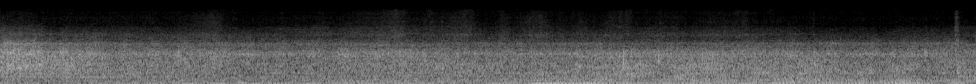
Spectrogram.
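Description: Lorry's diesel engine running, heard inside the cab as the truck creeps across an icy, snow-packed yard. There is a steady hiss over it, and the low rumble grows stronger about five seconds in as the engine pulls harder.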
